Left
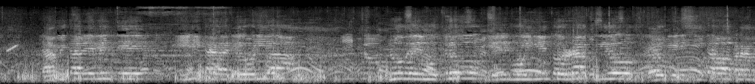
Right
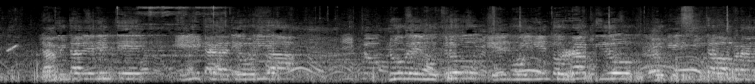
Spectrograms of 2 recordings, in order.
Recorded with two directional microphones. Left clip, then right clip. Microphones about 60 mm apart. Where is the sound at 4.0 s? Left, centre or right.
Left.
